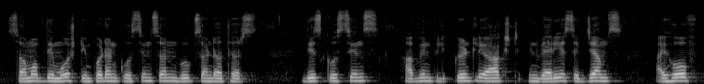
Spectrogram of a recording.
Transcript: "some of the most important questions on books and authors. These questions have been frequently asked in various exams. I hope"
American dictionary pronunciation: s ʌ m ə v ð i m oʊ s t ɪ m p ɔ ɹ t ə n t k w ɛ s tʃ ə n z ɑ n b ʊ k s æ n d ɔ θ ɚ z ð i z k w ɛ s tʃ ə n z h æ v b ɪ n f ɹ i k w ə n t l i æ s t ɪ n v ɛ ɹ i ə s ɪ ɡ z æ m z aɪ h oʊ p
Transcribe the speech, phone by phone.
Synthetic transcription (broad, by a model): s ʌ m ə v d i m oʊ s t ɪ m p ɔ ɹ t ə n t k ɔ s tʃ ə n s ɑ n b ʊ k s æ n d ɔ t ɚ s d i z k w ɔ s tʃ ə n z h æ v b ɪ n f ɹ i k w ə n t l i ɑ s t ɪ n v ɛ ɹ i ə s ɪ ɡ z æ m s aɪ h oʊ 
